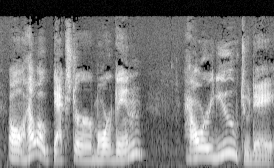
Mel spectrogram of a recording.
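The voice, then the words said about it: Exaggerated, unconvincing American accent. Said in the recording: “a not completely convincing American accent. ... maybe I'm exaggerating”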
